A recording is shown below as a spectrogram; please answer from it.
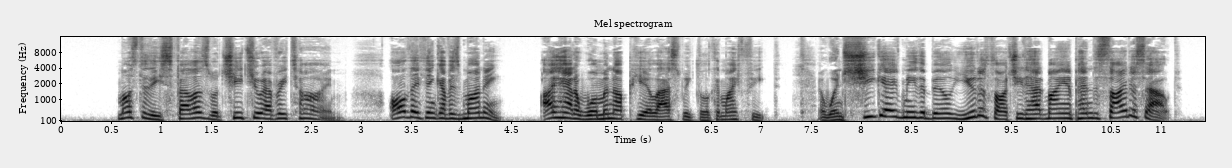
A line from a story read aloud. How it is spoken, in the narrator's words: she told her sister in a high, mincing shout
